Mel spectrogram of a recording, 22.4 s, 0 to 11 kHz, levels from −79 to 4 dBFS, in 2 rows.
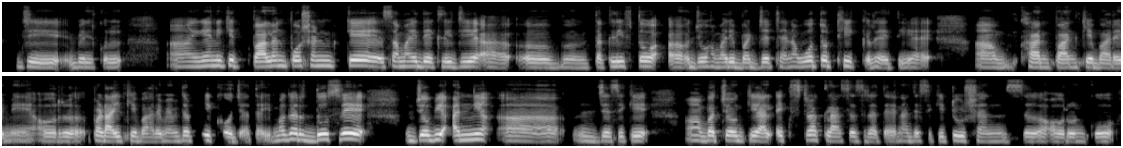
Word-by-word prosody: जी 180 +1 -4 0.4
बिल्कुल। 170 -1 -4 0.5
अ, - - -9 0.3
यानी 220 +1 +1
कि 230 +3 +4 0.2
पालन-पोषण 215 +2 +2 0.2
के 220 -5 +7
समय 195 +2 -2
देख 190 -1 0
लीजिए 185 +1 +1
अ - - -1
अ, 165 -3 -5 0.2
ब 160 -1 -3
तकलीफ 190 +3 -1
तो 200 -1 +3
अ, 175 -2 -1
जो 185 +2 -2
हमारी 180 -1 -2
बजट 175 +3 -2
है 170 - -6
ना 185 - -8
वो 195 +3 +1
तो - - +6
ठीक 205 -2 -4
रहती 155 0 -3
है, - - -5 0.5
अ, 165 0 -3 0.3
खान-पान 165 -2 -1
के 170 - +3
बारे 150 -1 -1
में - - -8
और 165 -1 -2
पढ़ाई 170 -3 +5
के 180 - 0
बारे 155 -2 -4
में 170 - -7
मतलब 180 +2 -1
ठीक 405 - +1
हो - - +5
जाता - - -7
है। 475 -4 -5
मगर 220 +2 +3 0.2
दूसरे 485 - +9 0.4
जो 185 +3 +5
भी 220 +3 +3
अन्य 215 +3 +3
अ, 170 -5 -3 0.4
जैसे 175 -1 -2
के 180 +2 0 0.4
अ, 195 -1 -3
बच्चों 190 0 +3
के - - +3 0.3
एक्स्ट्रा 205 +2 -2
क्लासेस 170 -3 -3
रहते 155 -3 -5
हैं - - -4
ना - - -10
जैसे 165 - -13
कि 165 - -7
ट्यूशंस 160 - -5
और - - -2
उनको 480 0 -1
180 Hz, 165 wpm, -20 LUFS, 165-205 Hz, 0.5 s, दूसरे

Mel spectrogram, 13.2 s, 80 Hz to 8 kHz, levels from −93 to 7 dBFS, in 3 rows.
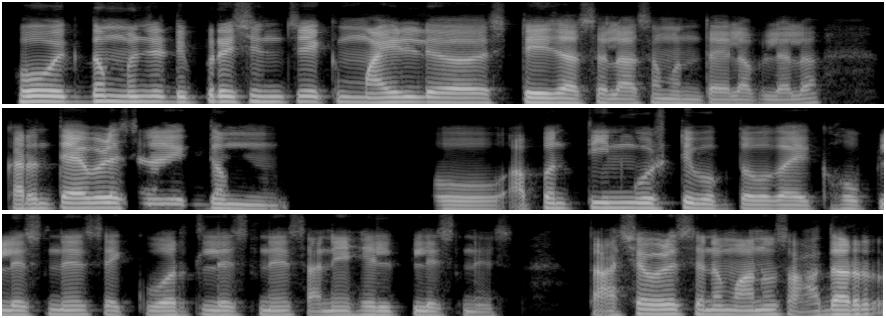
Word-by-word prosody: हो 160 +1 +6
एकदम 155 +2 +2
म्हणजे 155 0 +3
डिप्रेशनची 150 +1 +1
एक 150 -1 0
माईल्ड 140 0 +3
अ, 130 -1 +3
स्टेज 130 +1 +3
असेल 120 -1 +1
असं 110 +2 -2
म्हणता 110 -2 -5
येईल 105 0 -1
आपल्याला. 105 +3 -5 0.4
कारण 130 +2 0
त्यावेळेस 145 0 +6
ना 135 0 +2
एकदम 130 +1 -2 1.0
हो 115 0 -4 0.3
आपण 145 -2 -3
3 150 0 +1
गोष्टी 145 +1 0
बघतो 120 -2 -2
बघा. 120 0 0
एक 115 -1 -3
होपलेसनेस, 125 +2 -3
एक 120 0 -7
वर्थलेसनेस 120 +1 -3
आणि 115 +2 -1
हेल्पलेसनेस. 110 -3 -5 0.4
तर - - +1
अशा 115 +5 0
वेळेस 135 0 +2
आहे 135 - 0
ना, 130 - +1
माणूस 125 +1 0
आधार 115 +4 +4
125 Hz, 165 wpm, -26 LUFS, 115-140 Hz, 1.0 s, हो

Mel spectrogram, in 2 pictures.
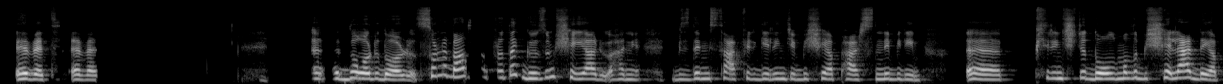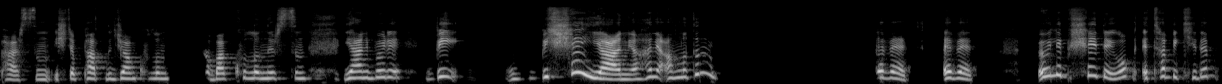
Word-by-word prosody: Evet, 235 -3 +5
evet. 215 -2 0 2.2
Eee, 265 - -3 0.3
doğru 265 -3 +5
doğru. 215 -3 +3
Sonra 395 +2 -4
ben 355 +2 +4 0.2
sofrada, 335 +5 -4
gözüm 275 +6 0
şeyi 295 -8 -1
arıyor; 220 -4 -1
hani 230 -1 -7 0.3
bizde 230 +4 -4
misafir 260 0 -5
gelince, 250 0 -4
bir 250 - -6
şey 250 +3 -3
yaparsın, 240 0 -3
ne 255 -2 -2
bileyim, 225 -4 -6 0.5
eee, 225 -2 +3 0.3
pirinçli 275 -1 -3
dolmalı 265 +1 +4
bir 260 - -5
şeyler 300 0 +3
de 250 - +5
yaparsın, 215 0 -3
işte 260 - -3
patlıcan 265 +1 -1
kullanırsın, 265 -1 -5 0.3
kabak 255 -2 -1
kullanırsın. 275 -1 -3 0.3
Yani 300 +1 +2
böyle 320 -2 -2 0.2
bir 350 +8 0 0.8
bir 355 - +6
şey - - +2 0.2
yani, 235 -4 +7
hani, 325 +7 -1
anladın 325 - -2
mı? 385 - -7 1.6
Evet, 295 -7 +2 0.4
evet 285 -6 +3 0.7
öyle 405 +2 +3
bir - - -11
şey 410 -3 +1
de - - +1
yok. 310 +6 0
Eee, 280 - 0
tabii 340 +2 -3
ki 310 0 -8
de, 365 +1 -3
265 Hz, 130 wpm, -23 LUFS, 240-300 Hz, 2.2 s, yani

